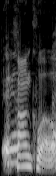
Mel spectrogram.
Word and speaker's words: Okonkwo: Chigizo Akinkwo. I believe I'm trying to say his name right. – Chigozium Okonkwo? – Okonkwo. – Out of Maryland? – There we go.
